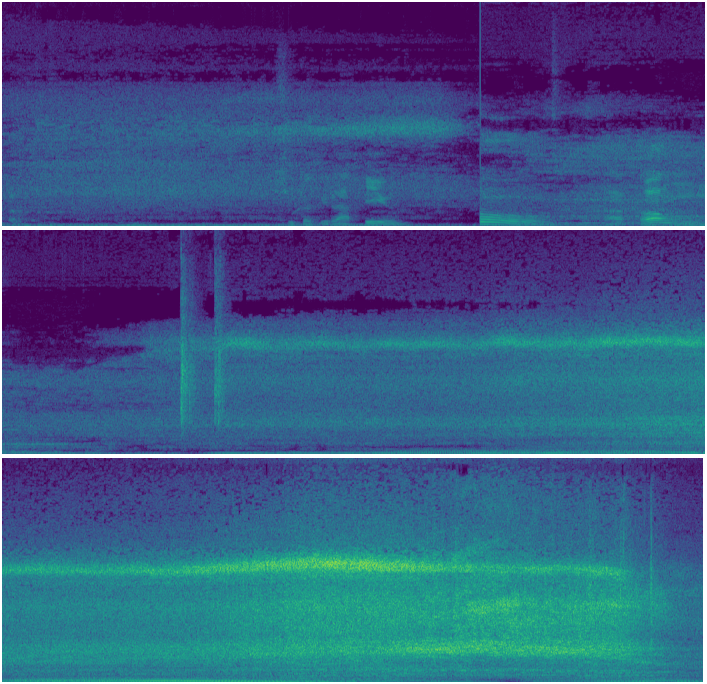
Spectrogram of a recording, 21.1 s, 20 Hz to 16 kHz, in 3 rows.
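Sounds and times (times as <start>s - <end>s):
diesel engine approaching: 0.0s - 21.0s
high thin tone: 4.8s - 11.2s.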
